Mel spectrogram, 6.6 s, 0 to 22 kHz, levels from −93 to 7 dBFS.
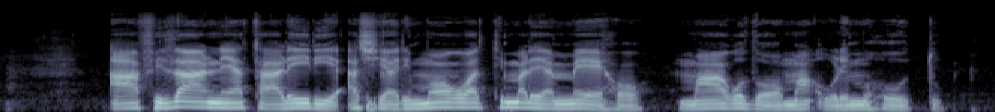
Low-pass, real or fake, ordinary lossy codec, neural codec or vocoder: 14.4 kHz; real; none; none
